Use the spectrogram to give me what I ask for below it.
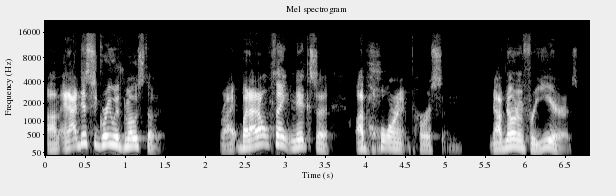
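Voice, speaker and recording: A man's voice: a little high, very animated, normal speed, a bit bright, no room sound. A man streaming casual commentary, reading chat messages aloud and rambling with fillers, a bit sniffly. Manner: rambling, lots of fillers and restarts.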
